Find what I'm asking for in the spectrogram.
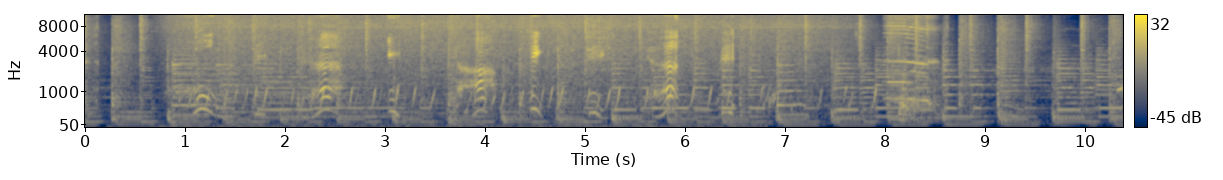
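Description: Bubbly liquid sloshes and fizzes as it is added in a children's cartoon about a robot cleaning seaweed off a submarine, heard under steady, busy cartoon music throughout.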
